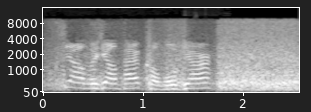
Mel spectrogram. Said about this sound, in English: It's a sound of floodwaters that have turned the railway tracks into a raging river. Carefully walking along the edge of this tunnel, above the water that's rushing past, are people who have just escaped the train carriage they were in.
